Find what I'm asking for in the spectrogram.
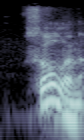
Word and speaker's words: Solon: And to give you the background on Solon, I based Solon on a historical character. I based it on the character Solon, S-O-L-O-N. Now, in the script, it's spelled S-O-L-A-N.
